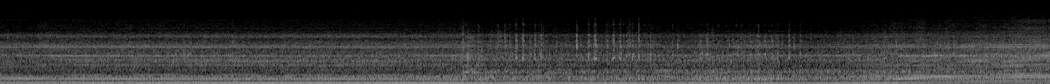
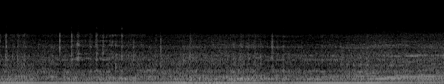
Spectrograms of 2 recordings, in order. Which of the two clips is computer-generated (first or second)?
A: second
